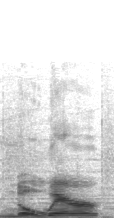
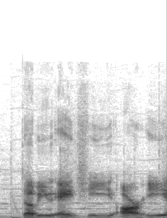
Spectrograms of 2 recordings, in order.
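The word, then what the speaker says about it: Knowhere: One planet that I do vaguely remember was this one planet called Nowhere, but it's spelled with a K instead of the N, so it's like Knowwhere, I think.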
